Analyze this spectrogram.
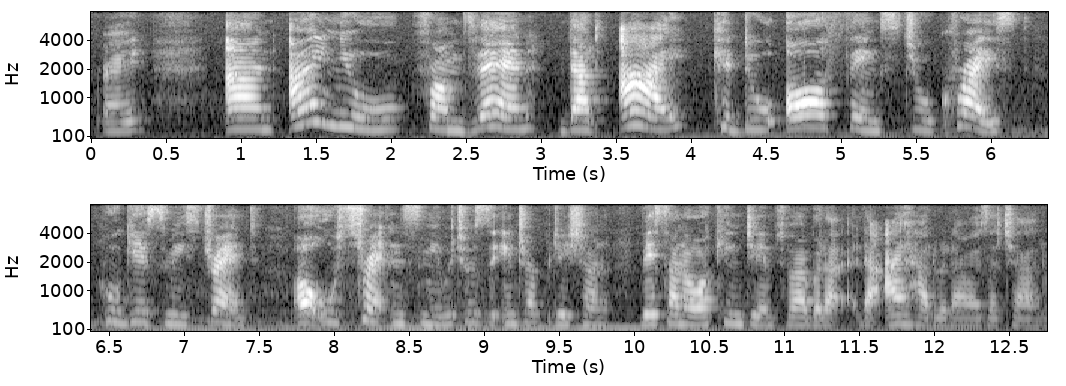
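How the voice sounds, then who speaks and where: A Jamaican woman with a somewhat high voice speaks to camera in an earnest, unscripted way. She stumbles through fillers and restarts, then presses her points with firm, sermon-like emphasis. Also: normal speed, fairly bright tone, poor audio. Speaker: vlogger. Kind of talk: casual talk to camera.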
